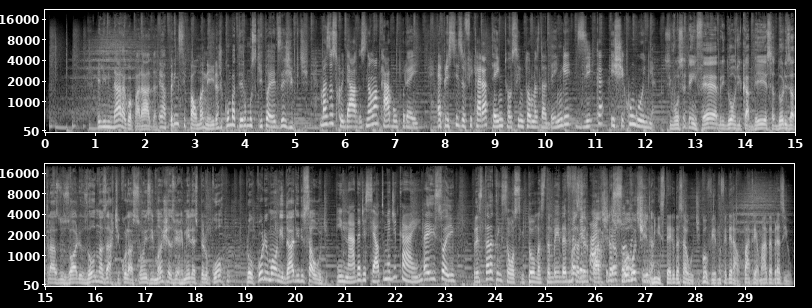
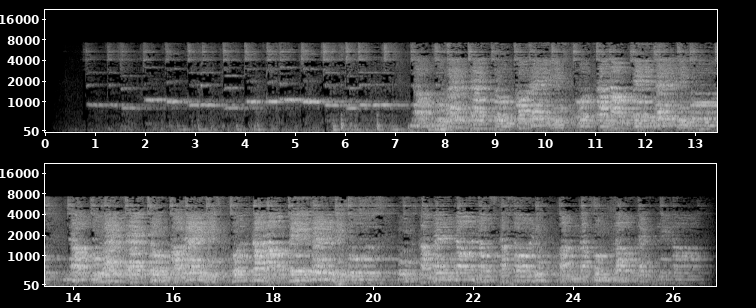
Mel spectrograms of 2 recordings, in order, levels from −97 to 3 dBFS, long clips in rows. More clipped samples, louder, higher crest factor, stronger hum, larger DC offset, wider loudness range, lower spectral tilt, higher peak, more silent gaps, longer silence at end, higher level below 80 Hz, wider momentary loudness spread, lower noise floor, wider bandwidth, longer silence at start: neither; first, -15 LUFS vs -20 LUFS; about the same, 16 dB vs 18 dB; neither; neither; second, 3 LU vs 14 LU; first, -5 dB/octave vs -3.5 dB/octave; first, 0 dBFS vs -4 dBFS; neither; second, 0.05 s vs 0.25 s; first, -38 dBFS vs -52 dBFS; second, 6 LU vs 17 LU; second, -35 dBFS vs -75 dBFS; first, over 20 kHz vs 7.8 kHz; second, 0.05 s vs 0.8 s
